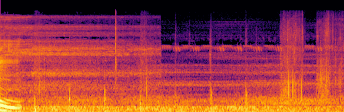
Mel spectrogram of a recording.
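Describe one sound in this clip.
Footsteps thud slowly and evenly on wooden boards.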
